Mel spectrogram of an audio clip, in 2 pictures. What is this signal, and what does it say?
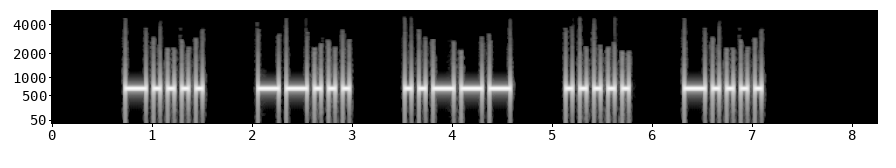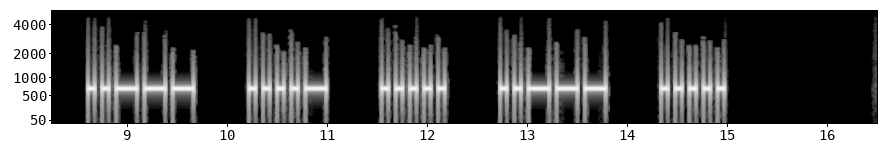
Morse code, heard as a keyed tone, about 17 wpm, spaced as for 10 wpm, 680 Hz. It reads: 67256 24525
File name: k7qo / Lesson 52 (8)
